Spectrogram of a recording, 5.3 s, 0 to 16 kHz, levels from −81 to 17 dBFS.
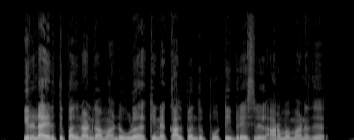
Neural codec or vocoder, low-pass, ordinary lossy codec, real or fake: none; 14.4 kHz; AAC, 48 kbps; real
